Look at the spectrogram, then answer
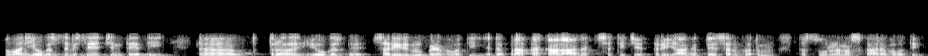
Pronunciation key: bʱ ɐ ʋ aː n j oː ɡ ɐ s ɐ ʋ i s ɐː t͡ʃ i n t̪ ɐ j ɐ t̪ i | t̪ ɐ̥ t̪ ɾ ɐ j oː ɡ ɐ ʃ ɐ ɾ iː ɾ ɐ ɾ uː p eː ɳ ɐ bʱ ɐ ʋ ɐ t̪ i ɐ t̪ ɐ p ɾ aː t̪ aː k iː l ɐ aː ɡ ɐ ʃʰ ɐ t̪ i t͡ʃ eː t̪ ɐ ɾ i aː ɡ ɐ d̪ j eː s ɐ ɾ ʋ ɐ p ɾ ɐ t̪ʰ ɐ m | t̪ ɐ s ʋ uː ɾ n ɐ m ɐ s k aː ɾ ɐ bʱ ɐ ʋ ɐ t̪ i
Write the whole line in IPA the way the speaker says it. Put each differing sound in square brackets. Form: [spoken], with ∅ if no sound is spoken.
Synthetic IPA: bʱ ɐ ʋ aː n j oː ɡ ɐ s ɐ ʋ i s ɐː t͡ʃ i n t̪ ɐ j ɐ t̪ i | t̪ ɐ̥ t̪ ɾ ɐ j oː ɡ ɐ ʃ ɐ ɾ iː ɾ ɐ ɾ uː p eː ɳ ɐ bʱ ɐ ʋ ɐ t̪ i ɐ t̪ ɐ p ɾ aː t̪ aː k [aː] l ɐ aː ɡ ɐ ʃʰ ɐ t̪ i t͡ʃ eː t̪ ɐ ɾ i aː ɡ ɐ [t̪] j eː s ɐ ɾ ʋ ɐ p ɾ ɐ t̪ʰ ɐ m | t̪ ɐ s ʋ uː ɾ n ɐ m ɐ s k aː ɾ ɐ bʱ ɐ ʋ ɐ t̪ i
